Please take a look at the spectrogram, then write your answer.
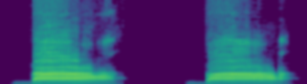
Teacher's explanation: দুই ঠোঁটের ভিজা অংশ থেকে আমরা উচ্চারণ করব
